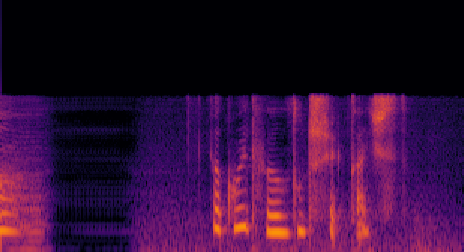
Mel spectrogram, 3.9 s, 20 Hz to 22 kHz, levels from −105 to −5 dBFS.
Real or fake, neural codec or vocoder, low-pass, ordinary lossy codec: fake; codec, 16 kHz, about 1 kbps, DyCAST, with the encoder's durations; 5.4 kHz; none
